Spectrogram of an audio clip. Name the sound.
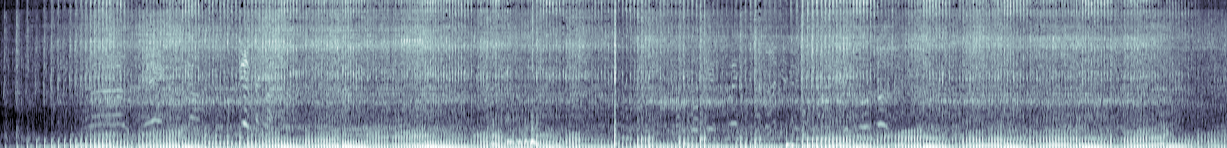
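motorcycle engine running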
